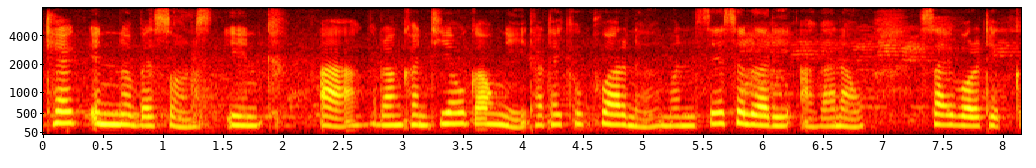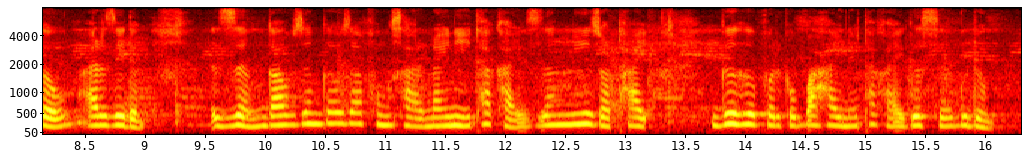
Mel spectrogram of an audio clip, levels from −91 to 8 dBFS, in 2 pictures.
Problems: none marked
